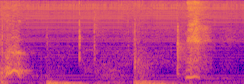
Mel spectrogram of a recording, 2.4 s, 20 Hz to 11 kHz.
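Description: A dog in the video game 7 Days to Die gives several loud, close barks and yips in irregular bursts, with whiny, whimpering edges between them.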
